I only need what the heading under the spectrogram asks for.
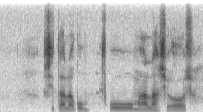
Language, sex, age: Tsonga, male, 25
